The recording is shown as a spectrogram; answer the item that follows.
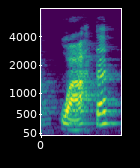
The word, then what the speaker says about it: quarta: tudo uma sílaba só mesmo que na palavra quarta você tem ditou o que o é pronunciado na palavra quinta você tem um big Hero porque o olho não é pronunciado Tá mas nunca se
